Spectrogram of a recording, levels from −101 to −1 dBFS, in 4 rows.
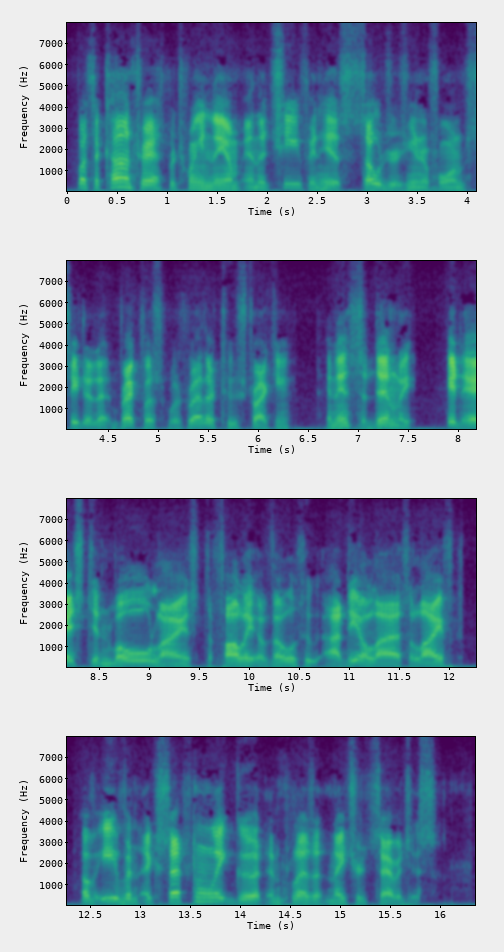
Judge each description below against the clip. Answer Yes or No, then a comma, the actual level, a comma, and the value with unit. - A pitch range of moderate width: No, wide, 6.5 semitones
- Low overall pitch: No, medium, 145 Hz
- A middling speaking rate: Yes, average, 155 wpm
